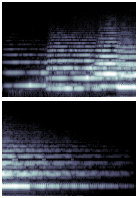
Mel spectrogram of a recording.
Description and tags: An effected trumpet.
fx, trumpet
